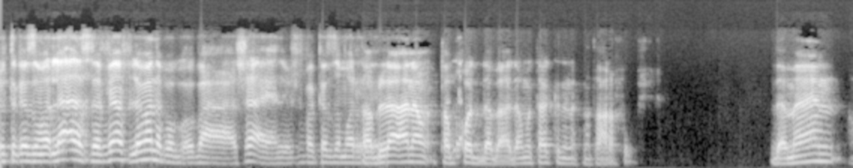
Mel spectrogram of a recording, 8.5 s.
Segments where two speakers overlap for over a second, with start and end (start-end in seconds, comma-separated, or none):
none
